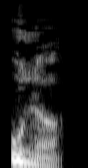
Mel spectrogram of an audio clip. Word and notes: uno: espagnol

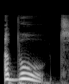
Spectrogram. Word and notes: abort: anglais

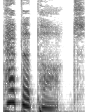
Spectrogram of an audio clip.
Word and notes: pepper pot: anglais

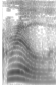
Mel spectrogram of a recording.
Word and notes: grille: anglais

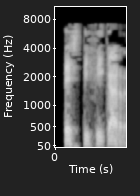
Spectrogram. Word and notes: testificar: espagnol

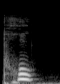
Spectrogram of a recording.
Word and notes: proue: francais

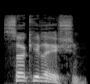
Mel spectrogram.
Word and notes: circulation: anglais

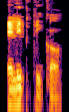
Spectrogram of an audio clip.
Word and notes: elíptico: espagnol

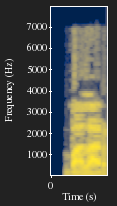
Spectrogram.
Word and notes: balar: espagnol

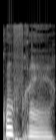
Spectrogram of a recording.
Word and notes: confrère: francais

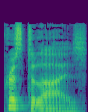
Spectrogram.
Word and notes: crystallize: anglais

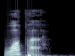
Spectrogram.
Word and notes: whopper: anglais

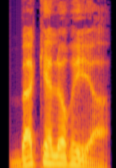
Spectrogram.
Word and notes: baccalauréat: francais

